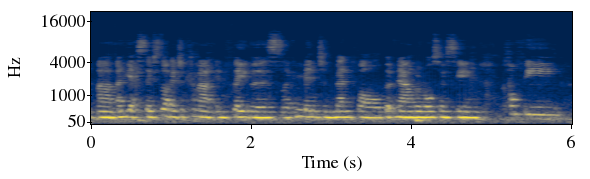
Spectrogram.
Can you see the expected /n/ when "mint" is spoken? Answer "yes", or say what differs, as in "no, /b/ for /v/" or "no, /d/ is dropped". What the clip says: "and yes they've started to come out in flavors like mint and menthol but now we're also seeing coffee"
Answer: yes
